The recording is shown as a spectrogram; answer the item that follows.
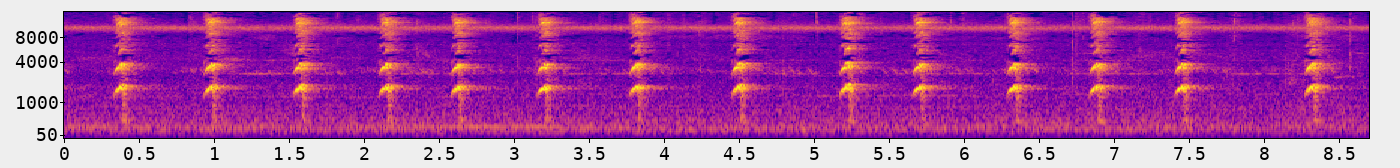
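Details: A squirrel gives sharp, squeaky chirps, repeated steadily almost twice a second; the owners suspect a mother calling for a missing baby.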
